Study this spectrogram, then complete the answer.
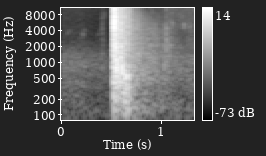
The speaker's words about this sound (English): fired into a block made of ballistic gelatin designed to simulate the effects of bullet wounds in human tissue. Fire!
